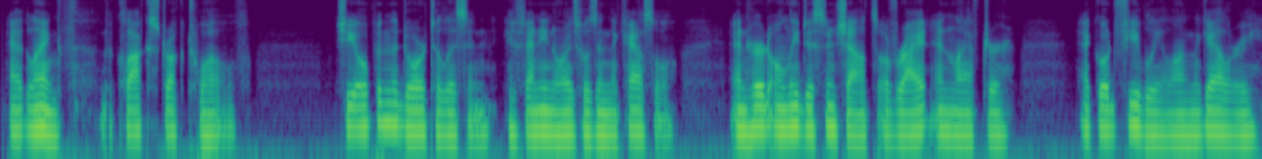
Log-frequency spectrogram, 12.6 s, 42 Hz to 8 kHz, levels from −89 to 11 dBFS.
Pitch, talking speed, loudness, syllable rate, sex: 105 Hz, 155 wpm, -20 LUFS, 4.7 syllables/s, male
